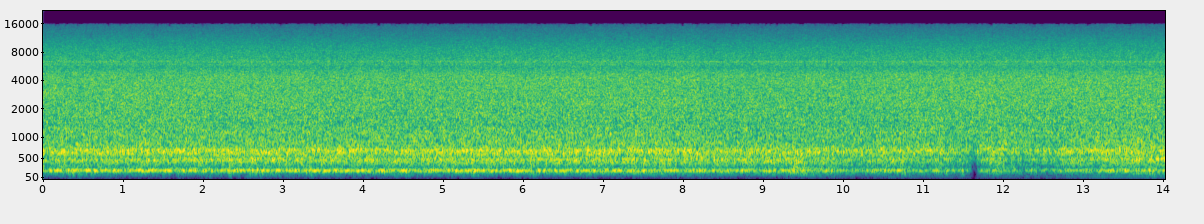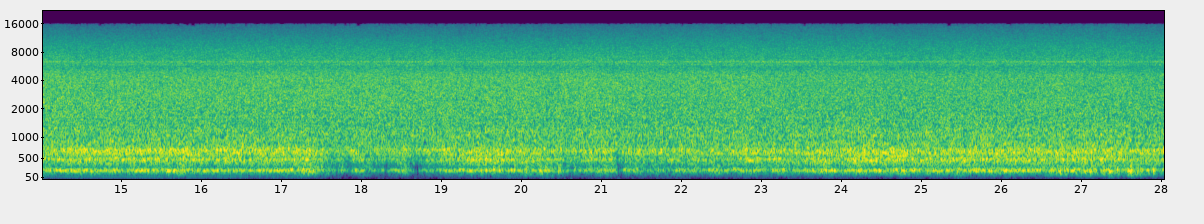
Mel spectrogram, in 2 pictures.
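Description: Steady mechanical whirring hum over a broad hiss, unchanging throughout, typical of small electric motors and spinning propellers.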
